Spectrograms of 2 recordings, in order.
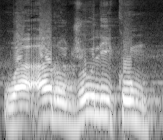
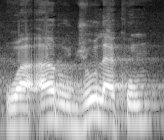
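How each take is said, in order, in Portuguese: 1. A vogal depois do L é um som de 'i'. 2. A vogal depois do L é um som de 'a'. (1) "com som de I no L" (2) "em cima do L, do Lam, Fatha"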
